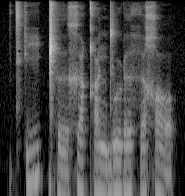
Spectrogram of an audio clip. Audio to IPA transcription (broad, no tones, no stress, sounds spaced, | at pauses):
t͡sʼ i ǁʰ ə x ə qʰ ʊ n d u ɽ ə h ə χ ɔ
